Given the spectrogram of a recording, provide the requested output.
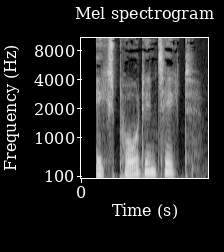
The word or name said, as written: eksportindtægt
